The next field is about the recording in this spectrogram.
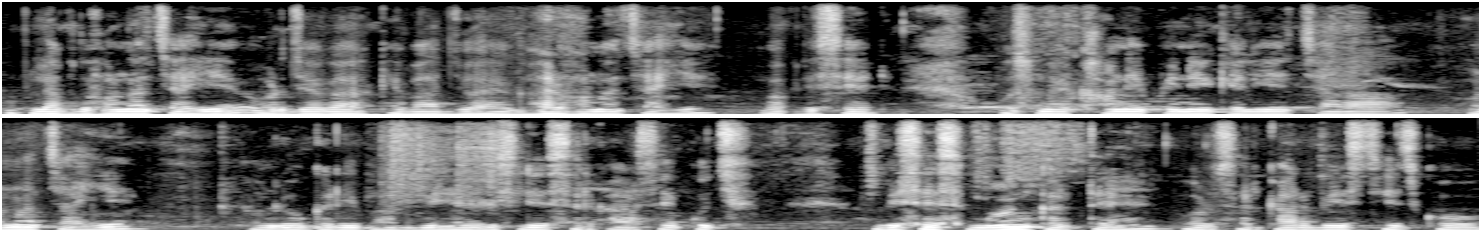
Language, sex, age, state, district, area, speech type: Hindi, male, 30-45, Bihar, Madhepura, rural, spontaneous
